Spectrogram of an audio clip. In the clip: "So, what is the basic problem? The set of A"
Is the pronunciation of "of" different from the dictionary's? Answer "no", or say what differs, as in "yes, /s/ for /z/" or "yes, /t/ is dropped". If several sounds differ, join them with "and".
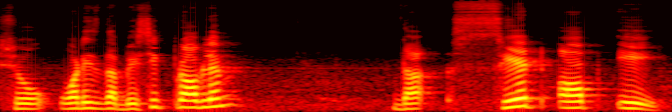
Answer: yes, /p/ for /v/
